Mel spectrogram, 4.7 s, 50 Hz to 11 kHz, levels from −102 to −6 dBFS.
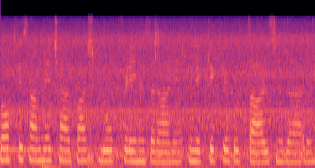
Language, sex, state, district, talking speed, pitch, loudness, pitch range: Hindi, female, Uttar Pradesh, Deoria, 240 wpm, 205 Hz, -27 LUFS, 195-215 Hz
